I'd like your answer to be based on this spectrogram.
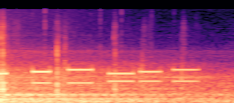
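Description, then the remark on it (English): Six quick two-tone beeps from a telephone keypad being dialed, evenly spaced with short pauses between them, heard clearly over a low background hum. “I need to make a phone call.”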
